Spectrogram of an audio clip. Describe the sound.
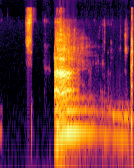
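A person makes a loud, throaty guttural groan that imitates a camel's grunting call. It is raspy at first, then settles into a drawn-out, rumbling bellow lasting over a second, after a brief breathy hiss.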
